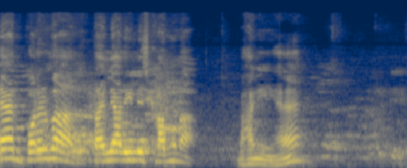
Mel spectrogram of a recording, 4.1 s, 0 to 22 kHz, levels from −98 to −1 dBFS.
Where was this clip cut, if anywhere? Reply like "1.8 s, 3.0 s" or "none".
1.9 s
